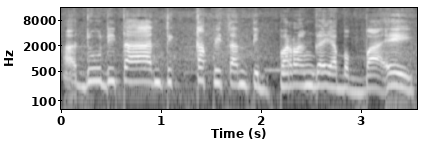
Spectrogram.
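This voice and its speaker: A woman's voice: a little high, lively intonation, unhurried, fairly bright tone, a little hiss or hum. A woman playing a feisty, easily panicked village office worker in a comic radio drama, exclaiming expressively. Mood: uneasy muttering. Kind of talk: radio drama comedy acting.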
